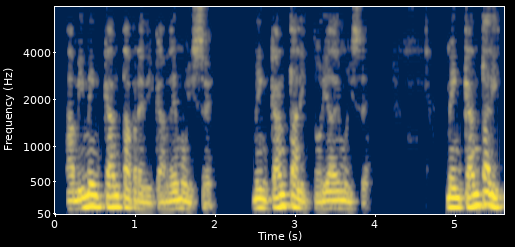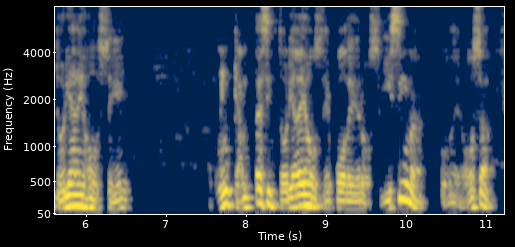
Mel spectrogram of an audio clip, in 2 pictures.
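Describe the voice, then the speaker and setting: With an animated tone, a somewhat breathy man speaks at a medium pitch and a moderate pace, using ordinary pitch variation and long, frequent pauses. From Puerto Rico, Barranquitas. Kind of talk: casual interview chat. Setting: online video call.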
